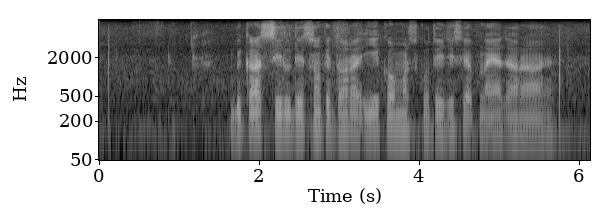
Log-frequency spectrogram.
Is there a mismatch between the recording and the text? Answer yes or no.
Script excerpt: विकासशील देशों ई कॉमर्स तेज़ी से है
yes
